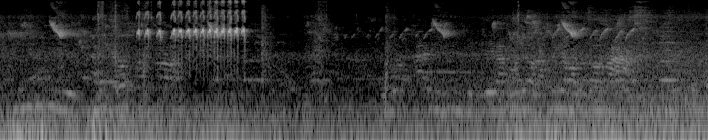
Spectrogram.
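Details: Pied bushchat singing: a quick, even run of about a dozen high, sharp repeated notes lasting about a second, framed by scattered downslurred high chirps, with a low background hum throughout.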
